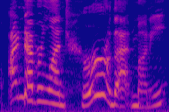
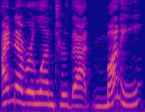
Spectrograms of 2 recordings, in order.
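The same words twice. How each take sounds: First: The stress falls on the word her. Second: The stress falls on the word money. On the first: Someone else received the money. "but I lent it to somebody else" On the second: Something other than money was lent. "I could have lent her something, but not money"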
